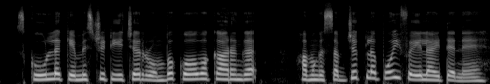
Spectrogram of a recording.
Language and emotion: Tamil, fearful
